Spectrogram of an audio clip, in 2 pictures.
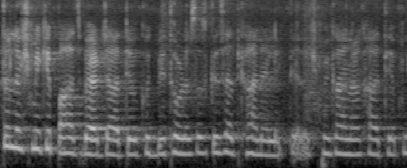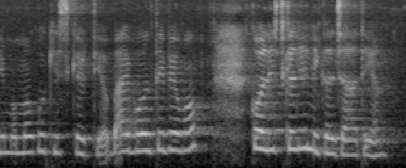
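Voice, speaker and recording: A woman tells a story in a relaxed, chatty narrating voice, a little high and mellow. Her words ring out in a roomy hall with a long reverb tail. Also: brisk. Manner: conversational, plain retelling.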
